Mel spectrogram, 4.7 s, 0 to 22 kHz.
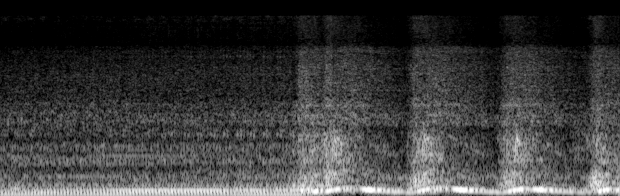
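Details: Suzuki GSX-R750 motorcycle at 2,069 km, misfiring, after replacing original spark plugs with new iridium plugs: even idle hum, then four crisp throttle blips rising and falling cleanly, no stutter or popping; revs normally, fault resolved.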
